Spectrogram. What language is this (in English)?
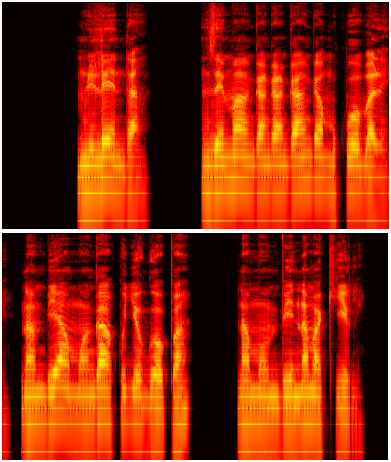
Matengo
